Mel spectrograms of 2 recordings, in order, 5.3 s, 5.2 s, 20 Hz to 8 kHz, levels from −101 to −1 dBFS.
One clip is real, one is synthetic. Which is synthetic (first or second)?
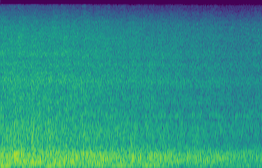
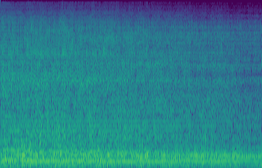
second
